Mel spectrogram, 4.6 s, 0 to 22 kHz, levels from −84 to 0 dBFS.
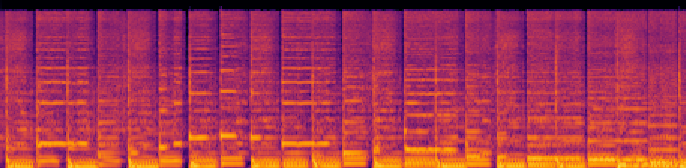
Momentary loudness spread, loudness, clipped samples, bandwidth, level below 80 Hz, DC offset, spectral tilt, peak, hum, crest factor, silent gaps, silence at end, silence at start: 2 LU; -16 LUFS; under 0.1%; 17.5 kHz; -20 dBFS; under 0.1%; -4.5 dB/octave; -2 dBFS; none; 12 dB; none; 0 s; 0 s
